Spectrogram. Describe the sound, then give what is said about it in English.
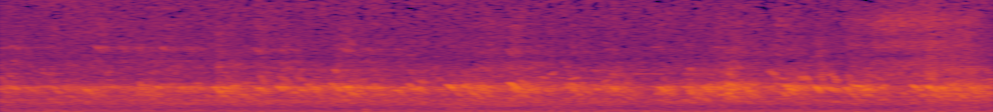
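A dense, continuous chorus of corvid calls, with harsh crow caws mixed into the steady chatter of a large jackdaw flock, fairly faint and unbroken throughout, with no voices. “You see, I can hear crows amongst all those jackdaws, but I'm just wondering if it's just, you know, solitary crows passing over.”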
